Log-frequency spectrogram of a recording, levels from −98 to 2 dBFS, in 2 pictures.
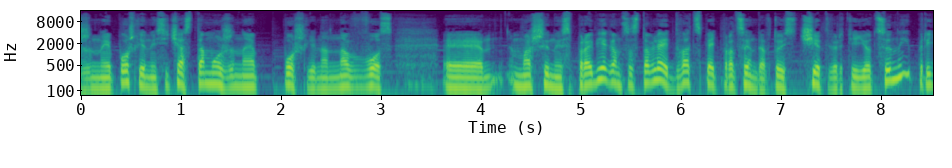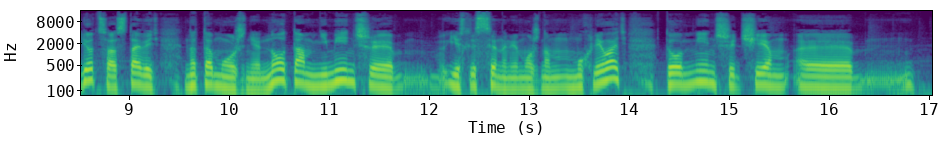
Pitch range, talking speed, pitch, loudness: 125-155 Hz, 125 wpm, 140 Hz, -20 LUFS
